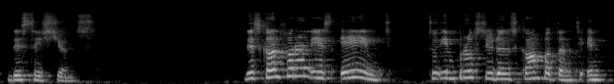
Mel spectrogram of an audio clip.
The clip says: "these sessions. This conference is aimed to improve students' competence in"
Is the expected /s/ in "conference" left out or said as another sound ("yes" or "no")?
yes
